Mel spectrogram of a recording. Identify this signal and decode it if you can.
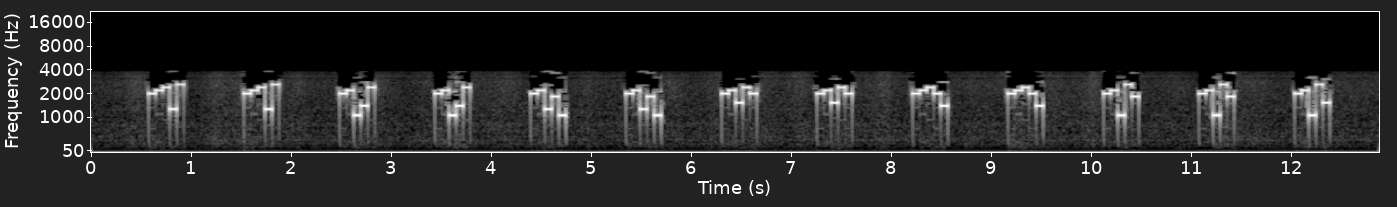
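Five-tone selective call (ZVEI), heard as quick runs of five tones, tones of about 70 ms. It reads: 89033 89033 89140 89140 89371 89371 89508 89508 89084 89084 89117 89117 89115
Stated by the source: ZVEI five-tone selective call received by SDR.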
